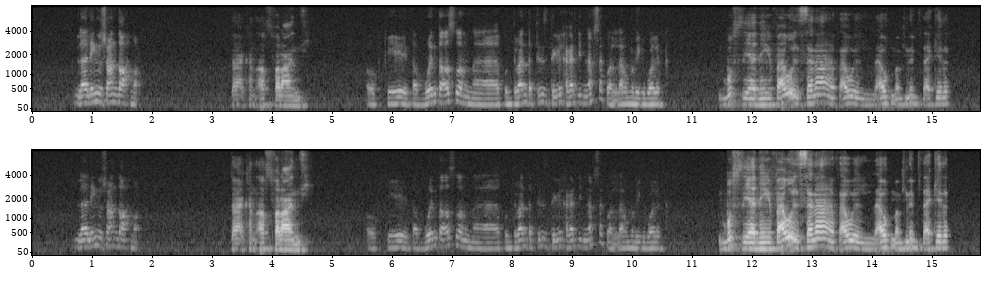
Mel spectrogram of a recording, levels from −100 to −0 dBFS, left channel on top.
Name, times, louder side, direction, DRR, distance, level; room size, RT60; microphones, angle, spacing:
voice 1, 0.7-1.8 5.6-10.5, left 6 dB, 60° left, 0.5 m, -37 dB
voice 2, 3.3-4.6 11.4-15.3, right 7 dB, 85° right, 0.4 m, -26 dB
2.6 x 2.2 x 2.5 m
head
